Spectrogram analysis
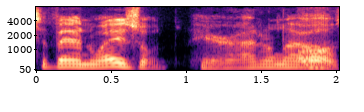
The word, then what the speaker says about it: Van Wezel: so the folks that have never, the Van, is it pronounced Van Weasel or Van Wezel? Like the Wezel? I don't know. I think it's spelled with a W. It's spelled with a W. I always call it the Yeah, weasel, yeah. which is not correct.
